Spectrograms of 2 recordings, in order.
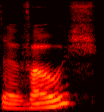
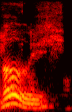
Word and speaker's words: Vosges: The region is pronounced Vosges. So I was right, Vosges. Yeah, Vosges. Yeah, it's almost like Vosges, but more French.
